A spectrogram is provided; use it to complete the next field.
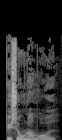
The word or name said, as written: byzoneområde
